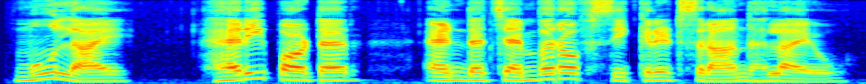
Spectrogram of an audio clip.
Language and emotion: Sindhi, neutral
